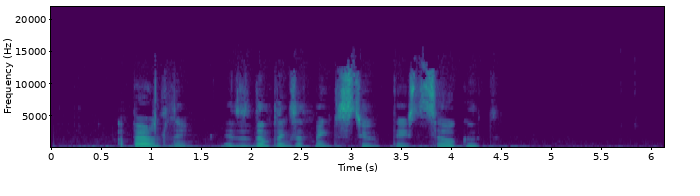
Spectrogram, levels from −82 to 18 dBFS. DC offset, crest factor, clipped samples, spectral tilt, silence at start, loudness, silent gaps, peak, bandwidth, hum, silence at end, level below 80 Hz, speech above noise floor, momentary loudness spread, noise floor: under 0.1%; 24 dB; under 0.1%; -2.5 dB/octave; 0.2 s; -33 LUFS; none; -12 dBFS; 16 kHz; none; 1.35 s; -52 dBFS; 32 dB; 18 LU; -66 dBFS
